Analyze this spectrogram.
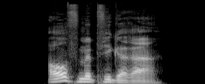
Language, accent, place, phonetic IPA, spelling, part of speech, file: German, Germany, Berlin, [ˈaʊ̯fˌmʏp͡fɪɡəʁɐ], aufmüpfigerer, adjective, De-aufmüpfigerer.ogg
- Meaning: inflection of aufmüpfig: 1. strong/mixed nominative masculine singular comparative degree 2. strong genitive/dative feminine singular comparative degree 3. strong genitive plural comparative degree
